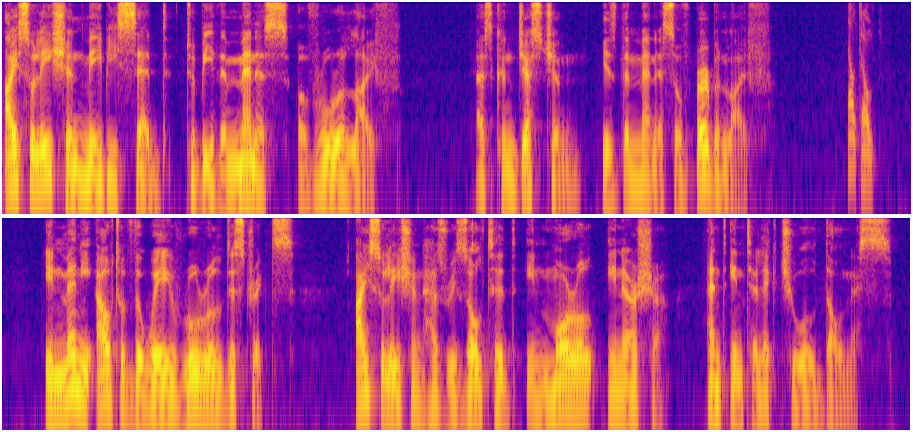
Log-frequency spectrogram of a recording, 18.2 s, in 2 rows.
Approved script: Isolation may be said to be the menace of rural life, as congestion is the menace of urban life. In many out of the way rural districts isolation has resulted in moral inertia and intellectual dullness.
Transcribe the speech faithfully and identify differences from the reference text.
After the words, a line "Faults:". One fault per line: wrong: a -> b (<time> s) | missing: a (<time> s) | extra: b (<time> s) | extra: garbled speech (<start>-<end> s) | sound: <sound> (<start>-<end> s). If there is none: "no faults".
Isolation may be said to be the menace of rural life, as congestion is the menace of urban life. In many out of the way rural districts isolation has resulted in moral inertia and intellectual dullness.
Faults:
sound: chirp (8.5-8.8 s)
